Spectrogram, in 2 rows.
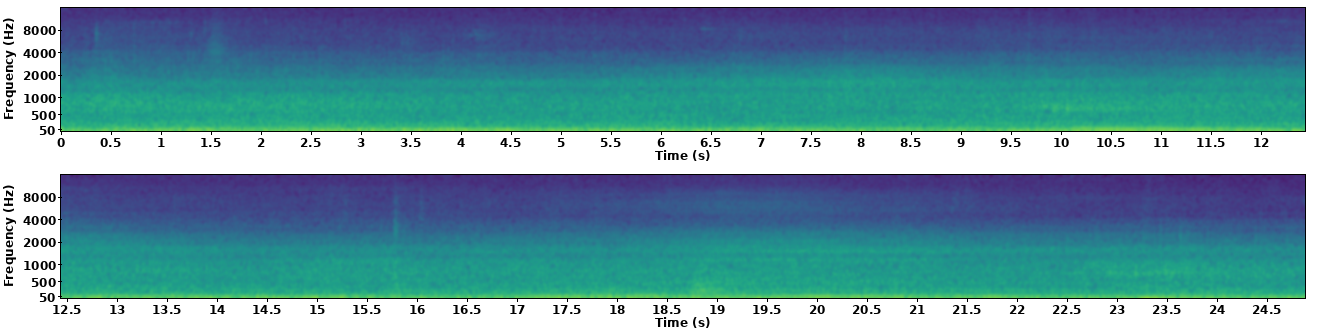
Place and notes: Celetna, Prague - From my hotel room window, Celetna, Prague
9am, street sounds recorded from my 1st floor hotel room window. Just as it started to lightly snow.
